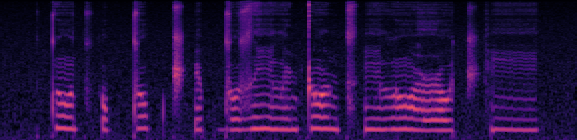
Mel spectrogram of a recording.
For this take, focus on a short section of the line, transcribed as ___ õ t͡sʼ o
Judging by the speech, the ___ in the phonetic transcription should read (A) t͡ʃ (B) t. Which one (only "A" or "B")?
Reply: B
